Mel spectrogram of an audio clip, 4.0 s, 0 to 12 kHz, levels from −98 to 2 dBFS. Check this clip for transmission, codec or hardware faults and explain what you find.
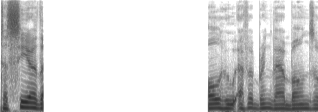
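One fault is present: an audio dropout to silence. It runs from 0.54 s to 2.60 s, so about 2.06 s of the speech is missing. The speech stops abruptly mid-flow and returns just as suddenly. The gap is dead silence, with no room tone underneath. The likely cause is a lost input, such as a disconnected device, a failed link or a stray mute. Meanwhile the recorder kept writing silence.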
